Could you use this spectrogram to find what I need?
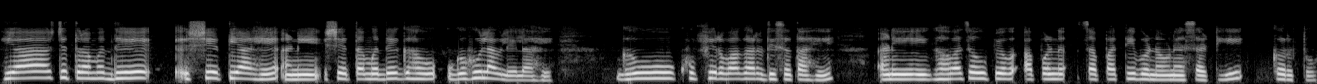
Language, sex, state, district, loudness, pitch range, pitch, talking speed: Marathi, female, Maharashtra, Solapur, -12 LUFS, 235-275 Hz, 255 Hz, 100 wpm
